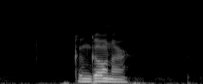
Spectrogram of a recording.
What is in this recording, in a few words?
Cornish; Connor Downs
